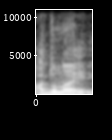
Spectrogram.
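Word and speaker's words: אֲדֹנָי: 그 뒤에는 베 에네 여호와 혹은 뭐 아도나이 그 히브리 사람들은 아도나이라고 읽죠. 여호와라고 써 있어도 여호와라고 그들은 안 읽어요. 아도나이.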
